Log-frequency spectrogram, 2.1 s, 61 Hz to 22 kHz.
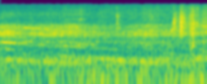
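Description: Milwaukee M18 cordless vacuum's motor winding down after being switched off, its whine falling steadily in pitch and fading out about a second in. A few light knocks near the end.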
